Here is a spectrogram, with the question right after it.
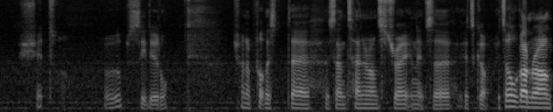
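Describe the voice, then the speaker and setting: A man's medium-pitched voice in a slight Merseyside accent, moderately paced, with fairly even intonation. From Merseyside, England. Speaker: streamer. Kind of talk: casual chat. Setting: live stream.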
